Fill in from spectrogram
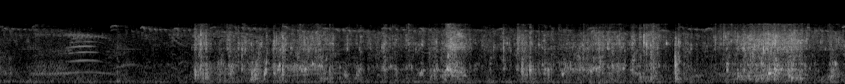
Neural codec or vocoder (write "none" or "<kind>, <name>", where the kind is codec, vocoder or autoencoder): none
